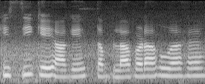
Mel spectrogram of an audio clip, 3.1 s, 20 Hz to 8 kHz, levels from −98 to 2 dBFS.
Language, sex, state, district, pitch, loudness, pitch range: Hindi, male, Punjab, Pathankot, 220 Hz, -14 LUFS, 205-230 Hz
